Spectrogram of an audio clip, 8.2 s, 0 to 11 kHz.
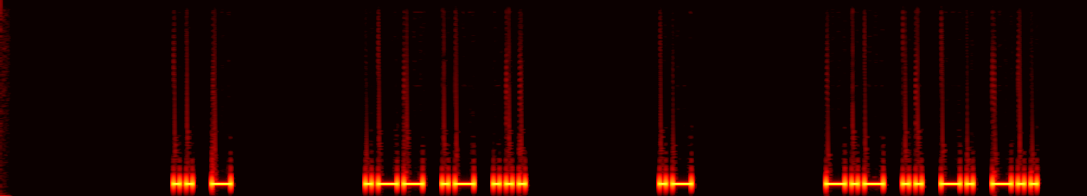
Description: Morse code, heard as a keyed tone, about 25 wpm, 700 Hz. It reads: IT WAS A KIND
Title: 3x Word-Spacing - Sentences from Top 500 Words - 25wpm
